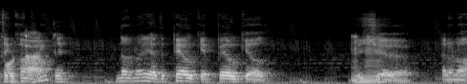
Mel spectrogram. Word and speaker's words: Peugeot: Peugeot. I don't know how to pronounce it.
